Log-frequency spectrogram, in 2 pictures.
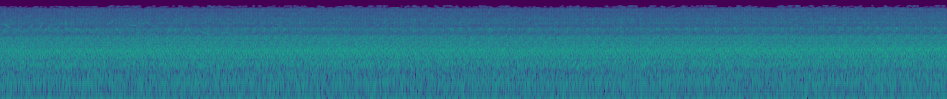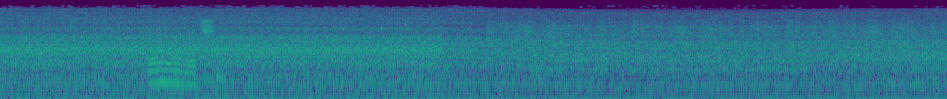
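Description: A tractor engine drones steadily, then drops to a lower idle as it slows.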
